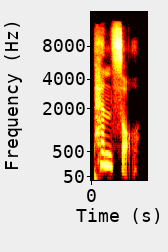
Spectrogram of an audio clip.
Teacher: The stress is clearly on pen. That means the vowel in the second syllable which is spelled with an I becomes awah.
